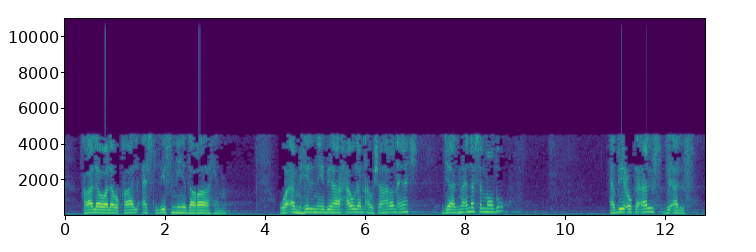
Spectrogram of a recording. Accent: Egypt; كما هو المتعارف عليه في بلادنا مصر

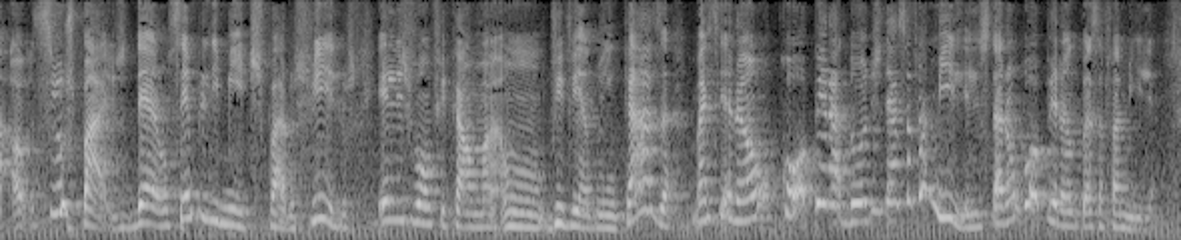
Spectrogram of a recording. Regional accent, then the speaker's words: Rio de Janeiro, Brazil; Não, eu sou carioca. Carioquíssima. Nascida no Rio de Janeiro

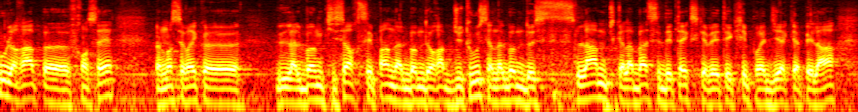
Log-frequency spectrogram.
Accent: Saint-Denis, Île-de-France, France; C'est juste une vraie déclaration d'amour pour un lieu que j'aime, là où j'ai grandi, là où j'aime être et là où j'ai envie de rester. Après, je ne cherche pas à tout prix à défendre la banlieue.

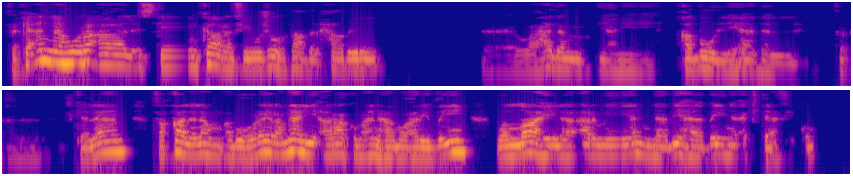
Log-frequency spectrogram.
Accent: Libya; القذافي عندنا في ليبيا

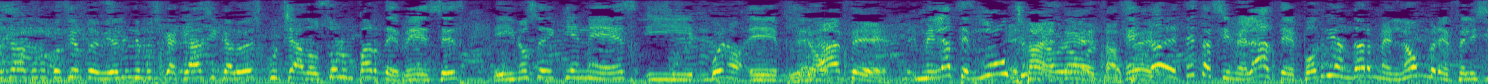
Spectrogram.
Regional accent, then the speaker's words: Parral, Chihuahua, Mexico; de Parral de Chihuahua, México.

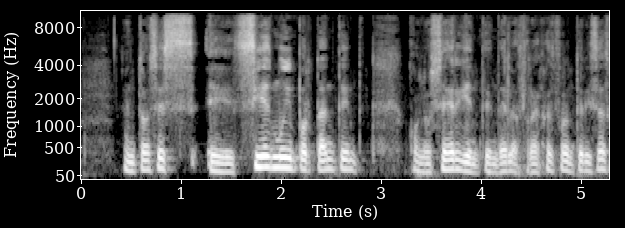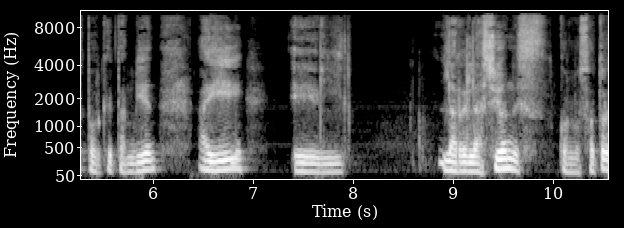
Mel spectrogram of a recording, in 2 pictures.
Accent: Mexico City, Mexico; yo mismo me considero chilango chicano

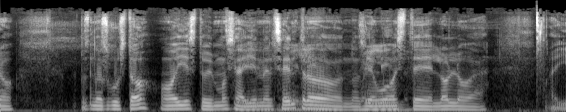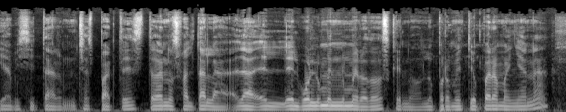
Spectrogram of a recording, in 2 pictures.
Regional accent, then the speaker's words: Mexico; como buenos latinos, buenos mexicanos, buenos hermanos

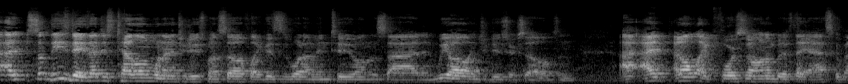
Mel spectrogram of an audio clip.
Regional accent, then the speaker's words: Virginia, United States; from like the western part where it's like mountainous.

